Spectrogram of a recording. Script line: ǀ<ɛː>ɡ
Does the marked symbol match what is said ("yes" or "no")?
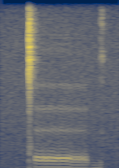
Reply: yes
